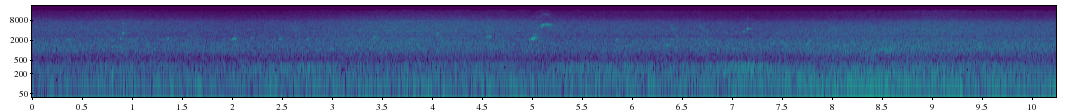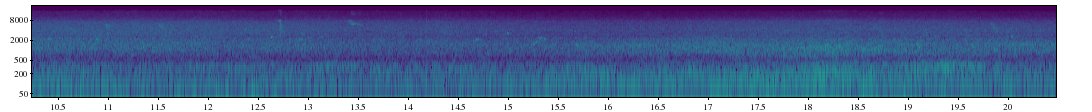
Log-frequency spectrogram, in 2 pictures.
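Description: Outdoor ambience: a steady background hiss, with short, faint bird chirps scattered throughout.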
